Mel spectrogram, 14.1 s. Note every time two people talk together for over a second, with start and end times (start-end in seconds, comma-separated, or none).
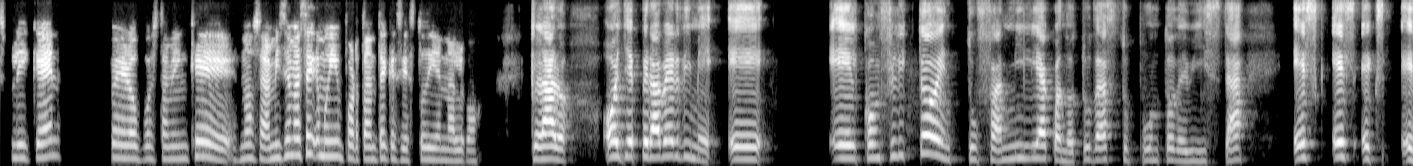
none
